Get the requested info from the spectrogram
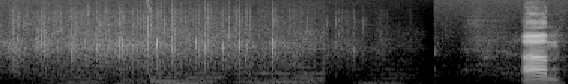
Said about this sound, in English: Thank you again, everybody. Another round of applause for these guys.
